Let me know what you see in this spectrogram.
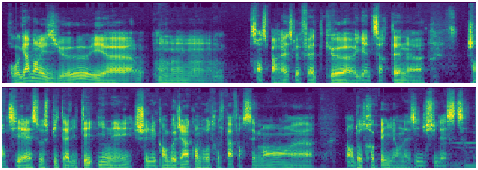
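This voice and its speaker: Here a man speaks at a fairly slow pace. His pitch is very deep and low. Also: ordinary pitch variation. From France. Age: 30s. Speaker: hotel and office park manager. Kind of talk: interview testimony. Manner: halting, many hesitations.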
